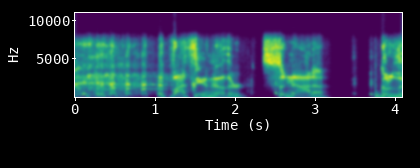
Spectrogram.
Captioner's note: laugh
